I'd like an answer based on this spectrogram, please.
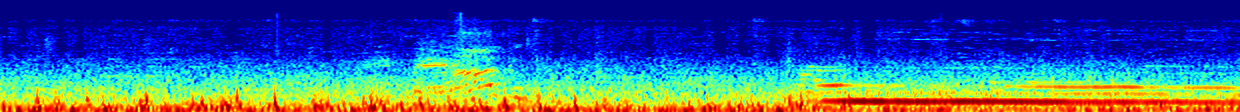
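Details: Tonka, an Alaskan Malamute riding in a car, loudly protests wearing a seatbelt; after a short squeal, a steady, slightly falling howl-like tone holds for over a second over constant road rumble.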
